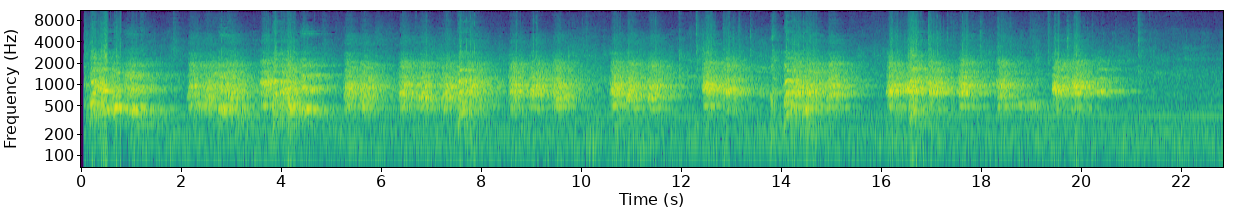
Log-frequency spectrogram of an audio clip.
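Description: A dog barking loudly and repeatedly, about a dozen barks one to two seconds apart, each dying away over a second or so in a hard-walled room. The barking stops about a second before the end.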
